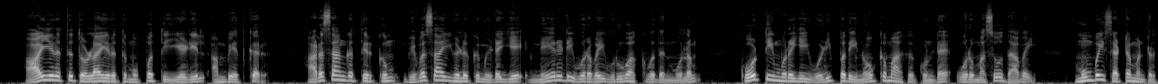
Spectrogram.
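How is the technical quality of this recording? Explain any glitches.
No glitches or technical faults can be heard here.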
